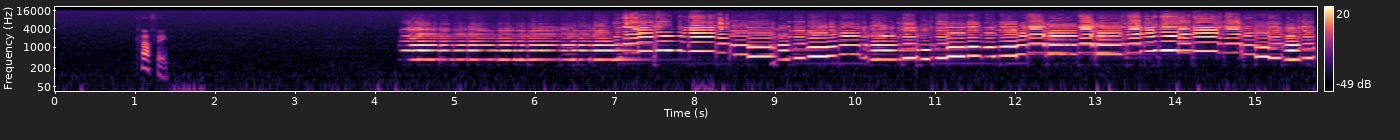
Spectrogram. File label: fiddle; festival tunes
